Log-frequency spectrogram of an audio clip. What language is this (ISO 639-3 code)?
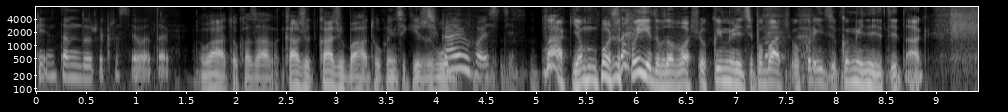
ukr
